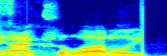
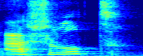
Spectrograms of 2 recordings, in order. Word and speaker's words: axolotl: how's that say axolotly it's pronounced astralt aschol oh well are you sure about that um i'm not sure about that but i'm sure it's not axolotl because it's a nahol word and the x doesn't go it goes i like saying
